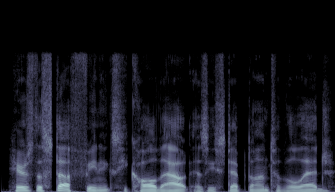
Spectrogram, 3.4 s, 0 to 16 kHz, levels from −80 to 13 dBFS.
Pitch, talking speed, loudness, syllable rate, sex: 105 Hz, 230 wpm, -19 LUFS, 6.0 syllables/s, male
